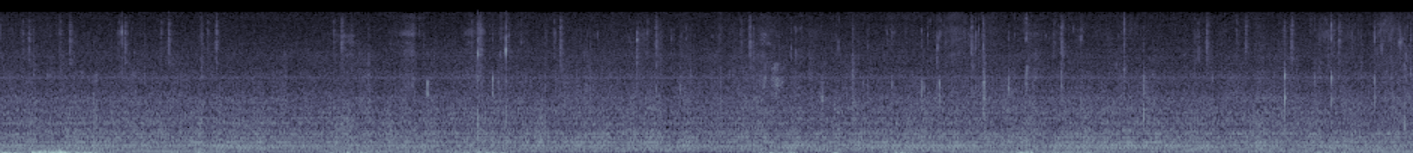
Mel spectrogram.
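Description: A cat licks its fur with soft, quick wet clicks close by.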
